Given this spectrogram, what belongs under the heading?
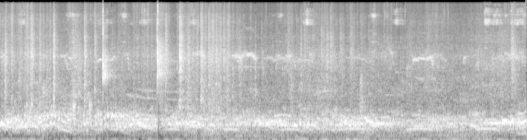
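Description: Rutila pigeons in a loft give a continuous chorus of soft, rolling coos that overlap at close range, with faint clicks and shuffles throughout and no talk.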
